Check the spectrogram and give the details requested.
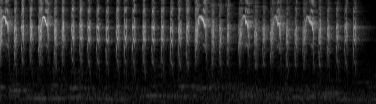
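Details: Long, harsh ngekek chatter from a young Long-tailed Shrike: fast, grating pulses about six per second, with a few sharper whistled accents, ending abruptly.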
